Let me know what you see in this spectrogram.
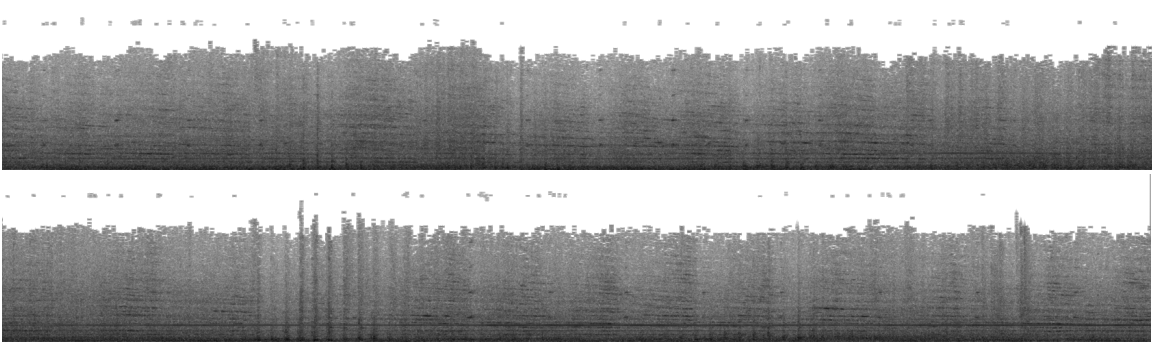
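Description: Double-stack intermodal freight train passing close by: a steady rumble and clatter of its container well cars' wheels on the rails, with a thin steady high squeal. A brief run of rapid clattering comes about two-thirds of the way through.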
